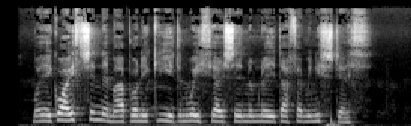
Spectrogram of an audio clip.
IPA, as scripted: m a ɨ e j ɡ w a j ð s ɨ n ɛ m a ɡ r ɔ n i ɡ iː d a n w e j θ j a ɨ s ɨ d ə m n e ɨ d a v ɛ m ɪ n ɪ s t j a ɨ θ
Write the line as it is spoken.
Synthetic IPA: m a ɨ e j ɡ w a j θ s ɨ n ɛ m a b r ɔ n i ɡ iː d ə n w e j θ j a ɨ s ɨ n ə m n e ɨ d a f ɛ m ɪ n ɪ s t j a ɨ θ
